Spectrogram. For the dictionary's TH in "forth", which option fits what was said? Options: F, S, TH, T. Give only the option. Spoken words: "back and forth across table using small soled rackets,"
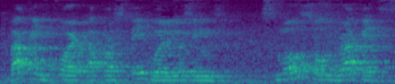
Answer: T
